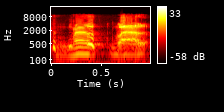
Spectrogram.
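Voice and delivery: lightly voiced creeping lizard critter; a playful critter voice, barely changed; lizard impression. Mock lizard voice for his co-hosts. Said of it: "an impersonation of some sort of critter".

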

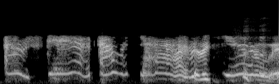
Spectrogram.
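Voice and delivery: very high squealed realization; squeaky mock outcry of discovery; imitated shocked manager. Manager realizes who planted the note, squealing mock shock.

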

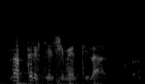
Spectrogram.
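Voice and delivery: muttered under the breath; quiet. Acted. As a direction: grumble it low and soft. Same question asked twice.

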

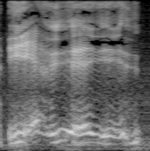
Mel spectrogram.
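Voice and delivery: very high imitation pig squeal; dying-pig squeal. Fan imitating Muscle Man's stupid squeal, very high piggy shriek. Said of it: "He squeals like a dying pig".

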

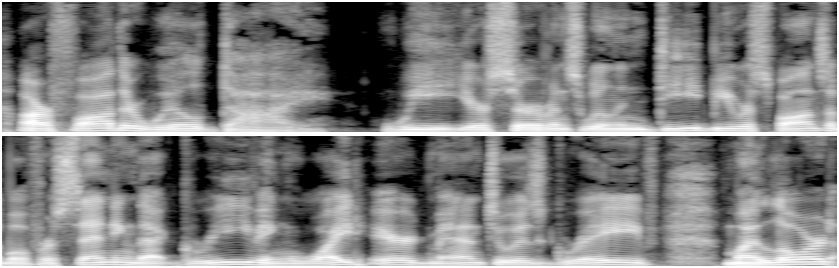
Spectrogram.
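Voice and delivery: steady, earnest Bible reading voice; scripture reading. A narrator's reading. Podcast host reading Genesis to listeners, earnest scripture reading. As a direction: read the passage like a daily devotional.

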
